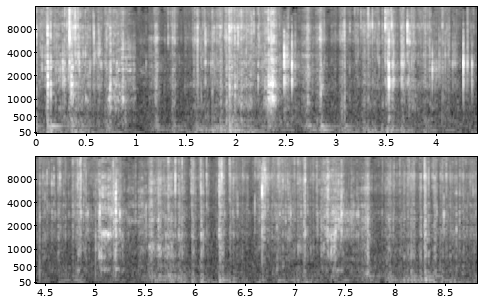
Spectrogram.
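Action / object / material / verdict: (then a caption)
scrape / bar soap / soap / none. A utility knife blade scrapes along the edge of a dry, solid orange bar of soap with small holes, shaving off curls. It makes a quiet, continuous run of crisp, crinkly scraping and crunching, with bright flaky detail and short louder bursts as each curl comes away.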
